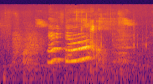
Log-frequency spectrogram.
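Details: A parrot imitating human words such as 'mummy papa'; one short speech-like phrase of two tonal, harmonic syllables, the second louder and rising slightly, over quiet indoor background hiss.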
